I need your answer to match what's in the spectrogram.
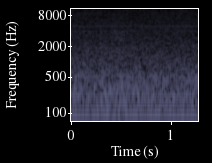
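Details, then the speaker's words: Newly built TDA2050 class AB stereo amplifier, about 60 W total, just powered up with the volume at minimum: a very faint steady hiss from the speakers with no hum, crackle or pops, audible only up close. Normal noise floor. "after connecting the power some background noise is heard from the speakers but you can hear it very much but only when you lean towards the"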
